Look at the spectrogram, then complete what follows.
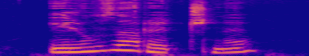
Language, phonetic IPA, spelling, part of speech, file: Polish, [ˌiluzɔˈrɨt͡ʃnɨ], iluzoryczny, adjective, LL-Q809 (pol)-iluzoryczny.wav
